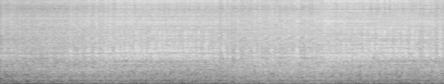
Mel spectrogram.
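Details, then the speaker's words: Mazda idling with a bad power steering pump: constant harsh whining hiss that never lets up and worsens when the steering wheel is turned under pressure; the pump was then replaced. "this is the noise of a bad power steering pump and you can definitely do it under pressure"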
